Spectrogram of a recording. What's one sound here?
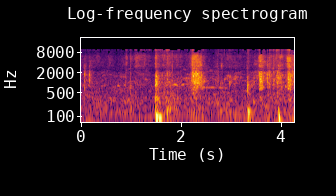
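A pillow thumps against a person.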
